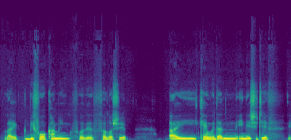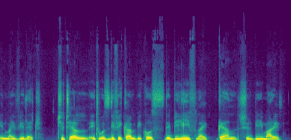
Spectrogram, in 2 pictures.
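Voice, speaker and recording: A woman with a Sudanese accent speaks at a fairly slow pace, her pitch very deep and low and her tone dark and mellow. Her intonation stays fairly even, and the sound is dry and close with no echo. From South Sudan, grew up in Khartoum, Sudan. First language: Arabic. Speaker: lawyer and women's rights activist. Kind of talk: podcast interview. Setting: podcast recording.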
